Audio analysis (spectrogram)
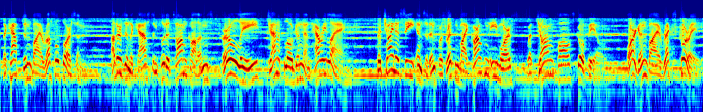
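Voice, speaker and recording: A man's voice: fairly high pitch, very animated, normal speed, phone-quality sound. A man announcing a scripted 1940s radio serial in a formal broadcast style. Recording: thin old radio broadcast with organ.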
